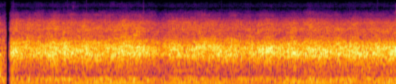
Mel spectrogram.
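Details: Herded laying ducks in the fields of western Vietnam, a big flock raised by local farmers; thick overlapping quacking throughout, over a steady low engine hum.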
